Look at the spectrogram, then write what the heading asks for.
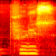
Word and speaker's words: plus: je voudrais un peu plus d'eau », c'est la règle numéro 1 de la partie 2. C'est une quantité positive, phrase affirmative, donc je prononce le S à la fin du mot plus.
